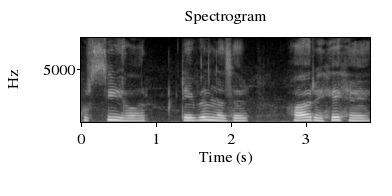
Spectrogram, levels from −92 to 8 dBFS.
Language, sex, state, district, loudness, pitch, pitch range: Hindi, female, Himachal Pradesh, Shimla, -16 LUFS, 245 Hz, 230-265 Hz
